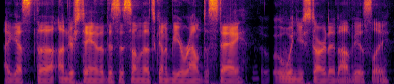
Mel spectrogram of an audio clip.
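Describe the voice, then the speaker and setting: A man's voice: sits low, flat delivery, fast talker, creaky, a bit bright, no echo, studio quality. A man hosting a livestream, interviewing casually in an effusive, informal way with rambling questions. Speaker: livestream host.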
